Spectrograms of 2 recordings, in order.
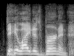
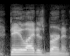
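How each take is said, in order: First: Higher, louder barked dad line; imitating dad. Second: Said in the usual way. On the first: Son imitating his father's early morning call, loud mock bark. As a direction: play the impatient father calling out. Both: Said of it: "that was my dad".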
